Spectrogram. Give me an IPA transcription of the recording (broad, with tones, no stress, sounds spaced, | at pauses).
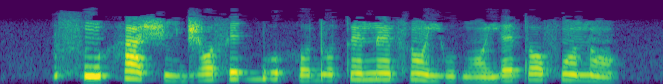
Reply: s ũ˦ h a˦˨ ʃ i˨ d͡ʒ ɔ˧ s e˦ ɡ͡b u˦˨ h o˨˦ d o˧ t ɛ̃˦ n ɛ̃˦ s ɔ̃˦˨ j u˨ ɡ ɔ̃˨ j ɛ˧ t ɔ˧ f ɔ̃˧ n ɔ̃˨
